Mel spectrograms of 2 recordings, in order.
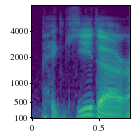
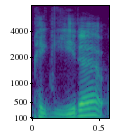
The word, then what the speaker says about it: Pegida: Yeah, and this event was actually co-organized, I believe, with Pegida. Or I don't actually know, is it Pegida or Pegida? – I feel hard G, just because that's my experience with the German language.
